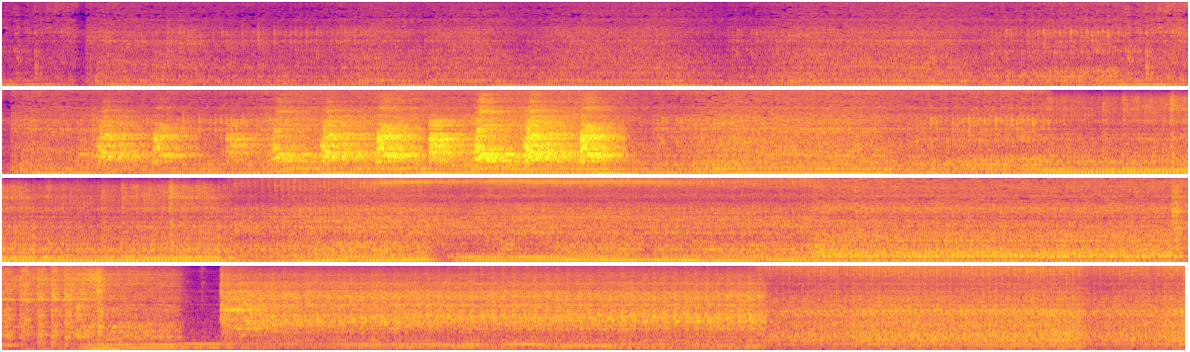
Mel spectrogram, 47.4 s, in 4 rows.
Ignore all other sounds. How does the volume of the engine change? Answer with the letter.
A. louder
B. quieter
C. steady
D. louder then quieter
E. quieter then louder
A.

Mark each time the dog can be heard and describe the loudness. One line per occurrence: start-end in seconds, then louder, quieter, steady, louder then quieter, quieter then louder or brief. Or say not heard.
12.6-18.1 louder.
